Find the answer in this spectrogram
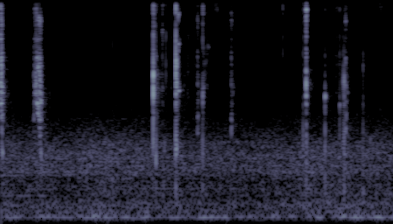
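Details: A male pet parrotlet makes a handful of short, sharp smacking kissing sounds and clicks, spaced irregularly over a few seconds, against a quiet indoor hiss.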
